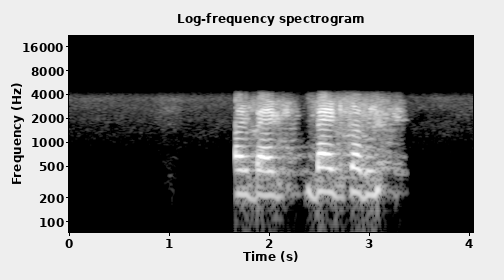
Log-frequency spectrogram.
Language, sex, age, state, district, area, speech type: Urdu, female, 18-30, Delhi, North East Delhi, urban, conversation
